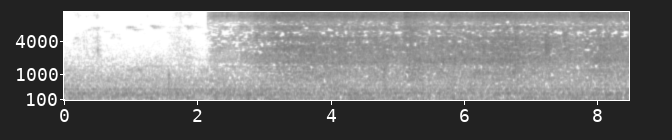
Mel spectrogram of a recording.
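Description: Spice-marinated prawns sizzling in hot oil in a pan: the hiss starts about two seconds in as they go into the oil, rises quickly and then holds steady.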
